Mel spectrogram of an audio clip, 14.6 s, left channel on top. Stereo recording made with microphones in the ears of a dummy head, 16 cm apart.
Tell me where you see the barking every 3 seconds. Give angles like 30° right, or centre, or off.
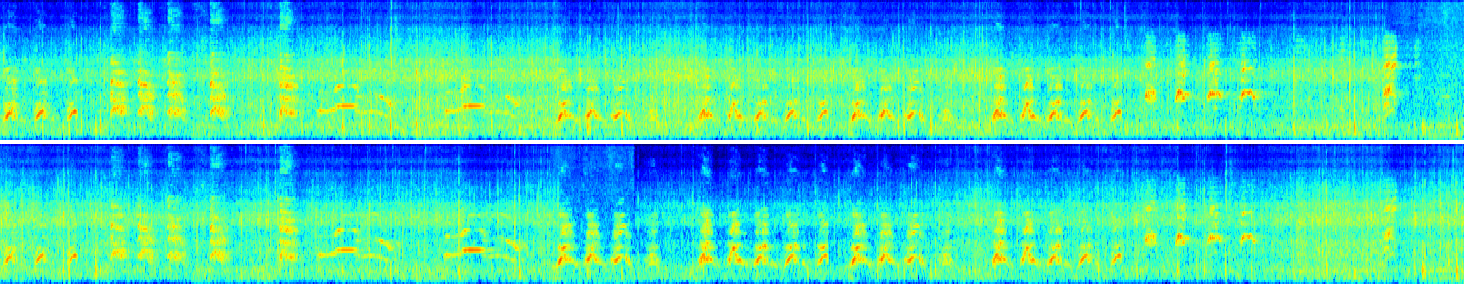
10° left, 10° right, 30° right, centre, 20° left.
